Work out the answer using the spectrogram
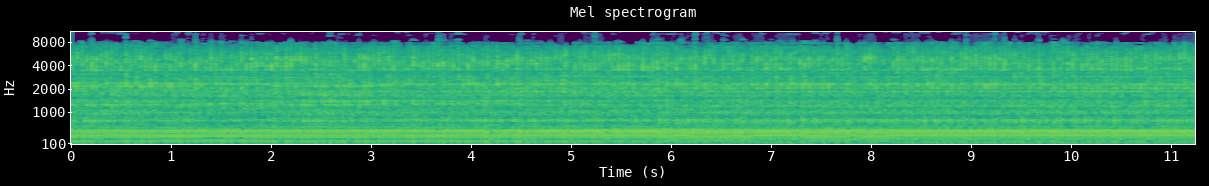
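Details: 1981 Evinrude 35 HP two-stroke outboard, run with gearcase off, 150 psi compression in both cylinders, barely warm: steady, even drone with busy buzzing note, no knocks or misses; normal running.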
